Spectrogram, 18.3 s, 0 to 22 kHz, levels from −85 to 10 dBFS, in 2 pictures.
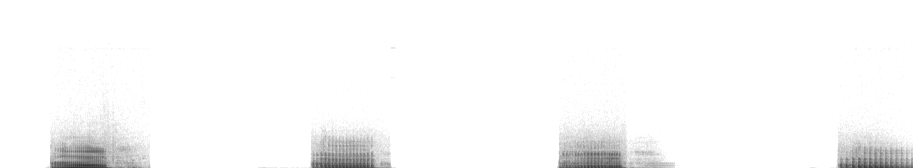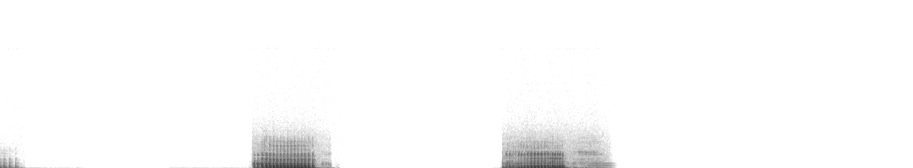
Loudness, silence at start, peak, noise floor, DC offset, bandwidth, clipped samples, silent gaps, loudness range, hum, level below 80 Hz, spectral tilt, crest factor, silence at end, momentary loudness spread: -20 LUFS; 0.5 s; -2 dBFS; under -90 dBFS; under 0.1%; 4.5 kHz; under 0.1%; 7.35-7.39 s; 5 LU; none; -32 dBFS; -10.5 dB/octave; 22 dB; 3.15 s; 19 LU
